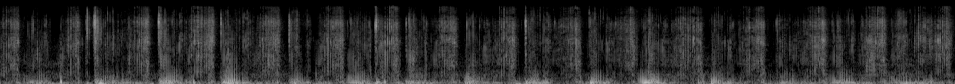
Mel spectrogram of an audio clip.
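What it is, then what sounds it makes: Plastic corrugated tube. A beige hollow corrugated plastic tube, bent into a hook shape, is flexed and twisted by both hands while the fingers rub its ribbed surface. The result is a steady, dense stream of crinkly, crackling ridges over soft low thumps, with a bright, hissy high edge that swells and dips as the tube bends.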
